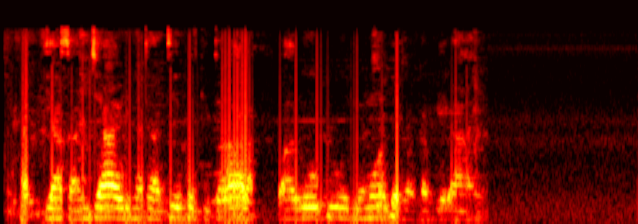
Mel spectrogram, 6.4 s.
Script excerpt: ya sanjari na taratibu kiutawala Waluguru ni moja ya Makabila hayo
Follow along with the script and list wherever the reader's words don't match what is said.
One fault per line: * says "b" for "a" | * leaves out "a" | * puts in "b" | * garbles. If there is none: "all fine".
all fine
